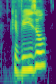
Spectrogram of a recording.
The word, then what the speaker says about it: Caviezel: Caviezel.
